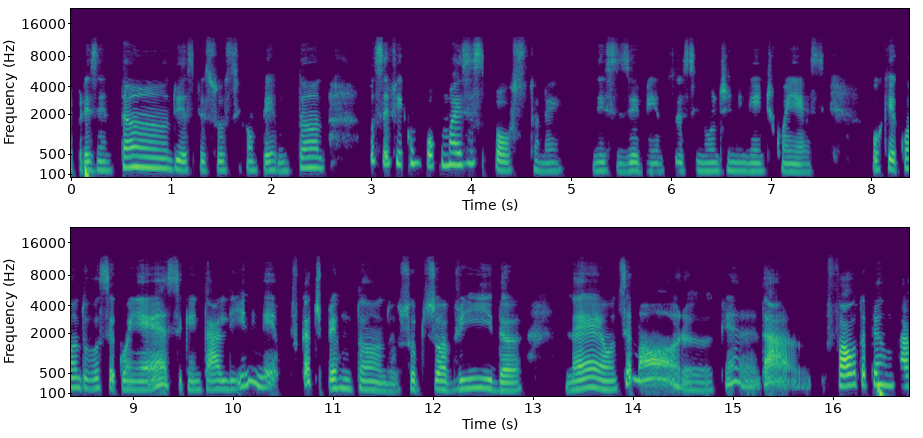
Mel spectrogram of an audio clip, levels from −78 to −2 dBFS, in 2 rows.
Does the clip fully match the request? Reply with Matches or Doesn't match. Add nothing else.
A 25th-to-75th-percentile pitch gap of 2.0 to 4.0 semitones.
Doesn't match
